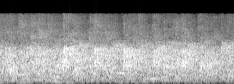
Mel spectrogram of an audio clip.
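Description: An audience claps continuously, a dense, even wash of many hands applauding at moderate loudness throughout, with no talking over it.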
